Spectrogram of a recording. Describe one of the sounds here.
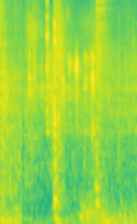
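A blade slashes and strikes with a sharp hit.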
